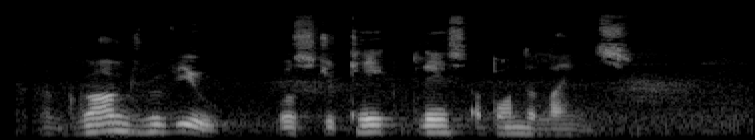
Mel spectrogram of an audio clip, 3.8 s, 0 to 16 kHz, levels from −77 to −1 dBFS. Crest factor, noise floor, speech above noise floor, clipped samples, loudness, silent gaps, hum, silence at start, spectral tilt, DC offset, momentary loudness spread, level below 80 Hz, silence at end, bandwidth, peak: 20 dB; -57 dBFS; 24 dB; under 0.1%; -34 LUFS; none; none; 0.2 s; -4.5 dB/octave; under 0.1%; 9 LU; -82 dBFS; 0.4 s; 11.5 kHz; -14 dBFS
